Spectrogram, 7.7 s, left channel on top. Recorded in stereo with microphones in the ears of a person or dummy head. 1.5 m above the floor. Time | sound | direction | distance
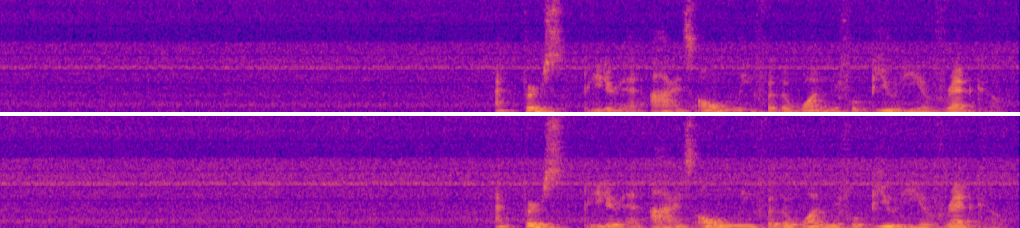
3.7 | a man speaking | 15° left (ahead or behind) | 0.6 m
